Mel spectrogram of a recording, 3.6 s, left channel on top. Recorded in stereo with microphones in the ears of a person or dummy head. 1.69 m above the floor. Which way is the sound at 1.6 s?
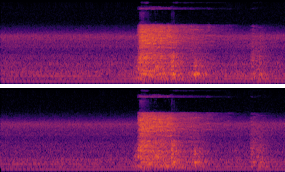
10° right (ahead or behind).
